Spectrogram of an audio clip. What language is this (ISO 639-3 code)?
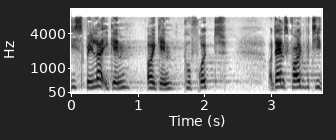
dan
